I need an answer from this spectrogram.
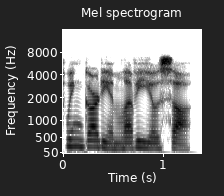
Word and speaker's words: Wingardium Leviosa: It's Wingardium Leviosa. The AR must not only be pronounced, but also said long and clearly.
